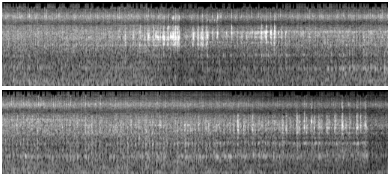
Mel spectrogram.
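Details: Car engine at idle, no leaks seen on the cover; light, steady knock and rattle riding over the engine; worn water pump bearing, timing belt kit and pulleys being checked.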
